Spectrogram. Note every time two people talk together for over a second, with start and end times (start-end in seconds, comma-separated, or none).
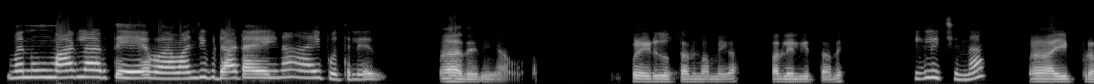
none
